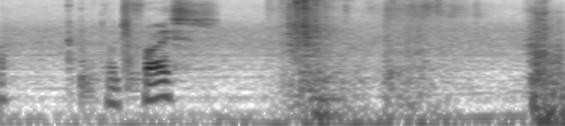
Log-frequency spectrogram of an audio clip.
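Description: Heavy wooden doors creak open.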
